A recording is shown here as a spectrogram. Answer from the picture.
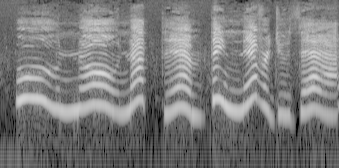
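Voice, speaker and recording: This cartoonish character voice sits at an extremely high pitch and moves at a very slow pace. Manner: earnest, wistful.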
